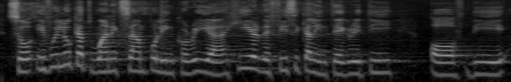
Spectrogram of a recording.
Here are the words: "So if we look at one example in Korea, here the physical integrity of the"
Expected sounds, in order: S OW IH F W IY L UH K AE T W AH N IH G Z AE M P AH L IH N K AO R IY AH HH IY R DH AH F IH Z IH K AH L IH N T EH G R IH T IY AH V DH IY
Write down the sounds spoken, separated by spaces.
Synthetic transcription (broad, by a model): S OW IH F W IY L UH K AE T W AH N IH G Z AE M P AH L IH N K AO R IY AH HH IY R DH AH F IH S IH K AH L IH N T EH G R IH T IY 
